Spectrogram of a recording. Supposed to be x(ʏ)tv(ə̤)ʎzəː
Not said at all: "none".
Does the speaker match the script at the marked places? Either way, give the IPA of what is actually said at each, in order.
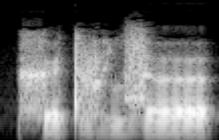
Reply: ʏ, ə̤

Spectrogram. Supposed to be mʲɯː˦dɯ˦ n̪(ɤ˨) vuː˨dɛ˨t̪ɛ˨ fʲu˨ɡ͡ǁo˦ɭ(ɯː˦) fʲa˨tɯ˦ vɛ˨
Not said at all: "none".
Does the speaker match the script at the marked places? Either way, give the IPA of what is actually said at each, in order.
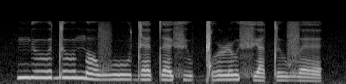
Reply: ɤ˨, ɯ˦

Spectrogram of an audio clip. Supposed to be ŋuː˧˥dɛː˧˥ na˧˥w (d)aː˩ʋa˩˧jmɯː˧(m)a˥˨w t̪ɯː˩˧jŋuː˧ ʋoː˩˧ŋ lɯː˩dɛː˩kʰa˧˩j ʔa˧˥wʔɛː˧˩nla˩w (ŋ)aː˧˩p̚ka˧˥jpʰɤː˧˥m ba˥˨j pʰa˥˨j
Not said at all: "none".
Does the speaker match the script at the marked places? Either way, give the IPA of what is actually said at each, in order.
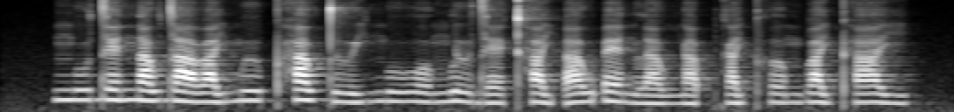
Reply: d, pʰ, ŋ

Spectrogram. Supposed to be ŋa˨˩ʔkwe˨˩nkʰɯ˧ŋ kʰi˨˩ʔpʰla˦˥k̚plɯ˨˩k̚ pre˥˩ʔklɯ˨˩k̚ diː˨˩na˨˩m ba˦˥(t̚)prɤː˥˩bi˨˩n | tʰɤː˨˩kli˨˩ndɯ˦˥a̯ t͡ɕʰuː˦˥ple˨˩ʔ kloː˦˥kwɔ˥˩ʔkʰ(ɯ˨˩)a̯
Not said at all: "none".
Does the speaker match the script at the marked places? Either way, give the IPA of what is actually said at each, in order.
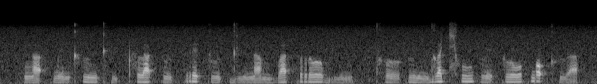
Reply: t̚, ɯ˨˩

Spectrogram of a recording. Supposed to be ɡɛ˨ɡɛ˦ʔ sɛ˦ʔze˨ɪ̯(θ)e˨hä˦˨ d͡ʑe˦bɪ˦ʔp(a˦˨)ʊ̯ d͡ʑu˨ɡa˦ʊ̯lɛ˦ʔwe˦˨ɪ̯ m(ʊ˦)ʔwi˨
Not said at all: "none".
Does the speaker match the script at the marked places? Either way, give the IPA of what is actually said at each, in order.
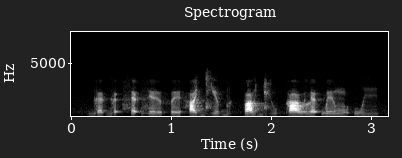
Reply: θ, a˦˨, ʊ˦

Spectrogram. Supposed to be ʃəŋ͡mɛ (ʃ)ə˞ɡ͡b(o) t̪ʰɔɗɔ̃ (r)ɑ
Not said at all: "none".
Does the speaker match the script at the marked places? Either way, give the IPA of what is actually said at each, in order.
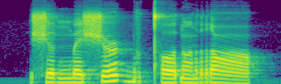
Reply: ʃ, u, r

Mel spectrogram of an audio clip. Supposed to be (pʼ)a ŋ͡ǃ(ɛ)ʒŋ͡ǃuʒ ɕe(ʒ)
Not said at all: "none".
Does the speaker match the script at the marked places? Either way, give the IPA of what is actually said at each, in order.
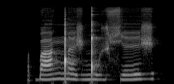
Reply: ɓ, ɛ, ʒ

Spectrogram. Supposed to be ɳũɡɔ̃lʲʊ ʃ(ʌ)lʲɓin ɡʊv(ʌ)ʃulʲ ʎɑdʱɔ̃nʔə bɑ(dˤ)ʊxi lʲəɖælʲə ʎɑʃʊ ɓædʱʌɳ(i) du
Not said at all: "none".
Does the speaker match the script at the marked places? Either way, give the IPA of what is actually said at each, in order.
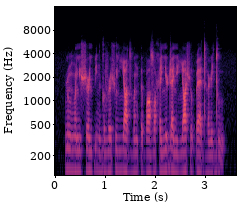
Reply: ə˞, ə˞, zˤ, i

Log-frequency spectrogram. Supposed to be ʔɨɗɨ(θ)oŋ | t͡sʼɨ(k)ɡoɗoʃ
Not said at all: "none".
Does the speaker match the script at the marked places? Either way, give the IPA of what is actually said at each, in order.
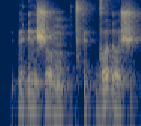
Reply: ʃ, k

